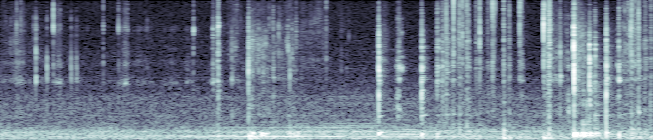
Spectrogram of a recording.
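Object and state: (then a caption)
Bar of soap being cut. A solid cream painted bar of soap, held in the hand, is scraped and sliced with a metal blade as chunks break off. Quick, crisp, bright scraping clicks and snaps sound over a low steady hum, growing denser and louder toward the end.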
